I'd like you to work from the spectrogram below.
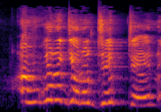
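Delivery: muffled mouth-full speech. Retelling own words after anesthesia, imitating talking with mouth full of gauze. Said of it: "with my mouth stuffed with gauze".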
